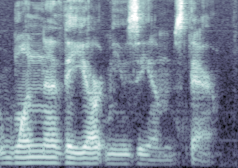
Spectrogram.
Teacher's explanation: don't forget to take the v out of the word of there. One of the art museums there.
